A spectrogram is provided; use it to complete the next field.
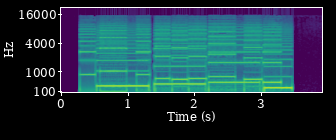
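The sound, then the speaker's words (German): A short, bright video game fanfare jingle of a few stepped synth chords, announcing a dog that appears when the player stands idle, played loudly and cleanly on its own, lasting about three seconds. “Das Spiel ist ja soundtechnisch total dürftig, aber dieser Hund hat so eine kleine Fanfare, die ihn ankündigt.”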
